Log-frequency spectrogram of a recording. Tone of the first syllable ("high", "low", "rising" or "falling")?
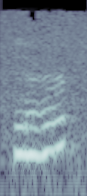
rising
